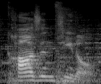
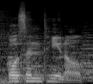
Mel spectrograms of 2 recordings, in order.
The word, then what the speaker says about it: Cosentino: It's pronounced Cosentino. If you want to get all Italian, Cosentino. I never had a senior prom in high school.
